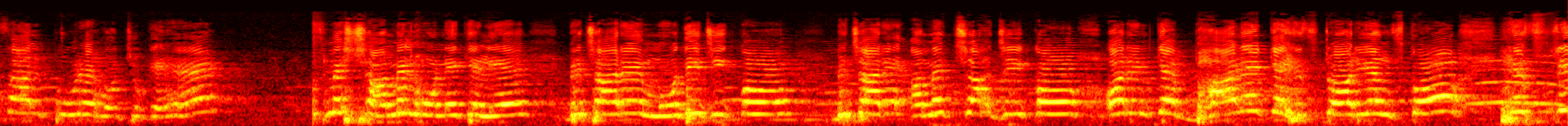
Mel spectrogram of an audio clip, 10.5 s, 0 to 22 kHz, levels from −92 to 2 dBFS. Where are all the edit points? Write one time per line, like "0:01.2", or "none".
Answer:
0:02.1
